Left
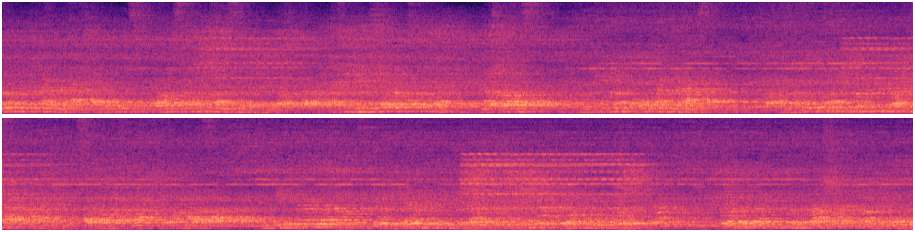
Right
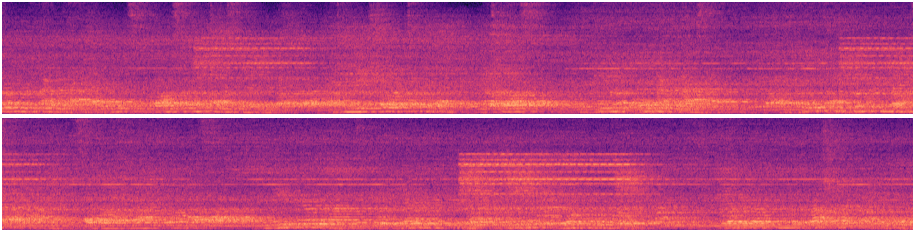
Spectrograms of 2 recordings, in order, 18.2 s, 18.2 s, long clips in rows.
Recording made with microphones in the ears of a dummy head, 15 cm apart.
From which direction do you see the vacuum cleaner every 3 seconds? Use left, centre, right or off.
left, centre, centre, left, left, left.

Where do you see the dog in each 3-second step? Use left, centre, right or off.
right, right, right, centre, left, left.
